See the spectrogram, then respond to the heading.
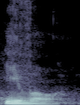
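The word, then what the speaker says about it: Evol: movie, which is called Evil, E-V-O-L. That's love spelled backwards. Oh. Yeah, so it's pronounced evil, like E-V-I-L. Yes. But it's love spelled backwards.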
